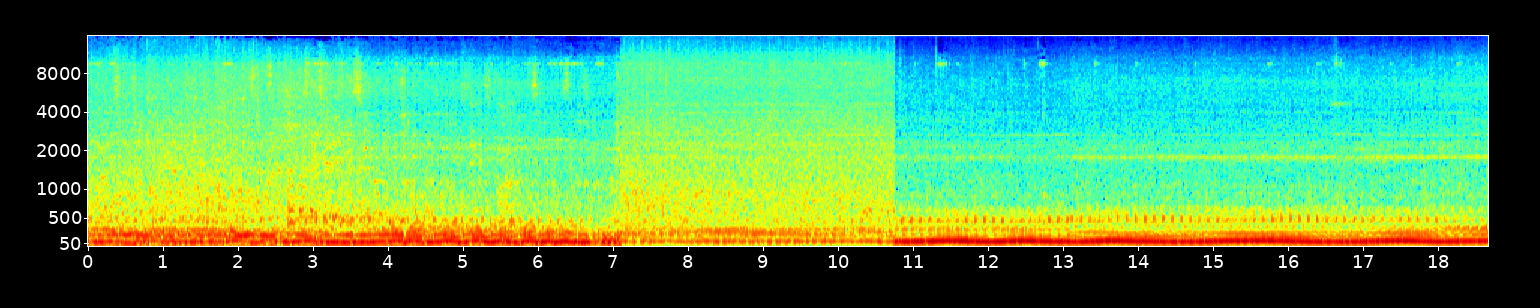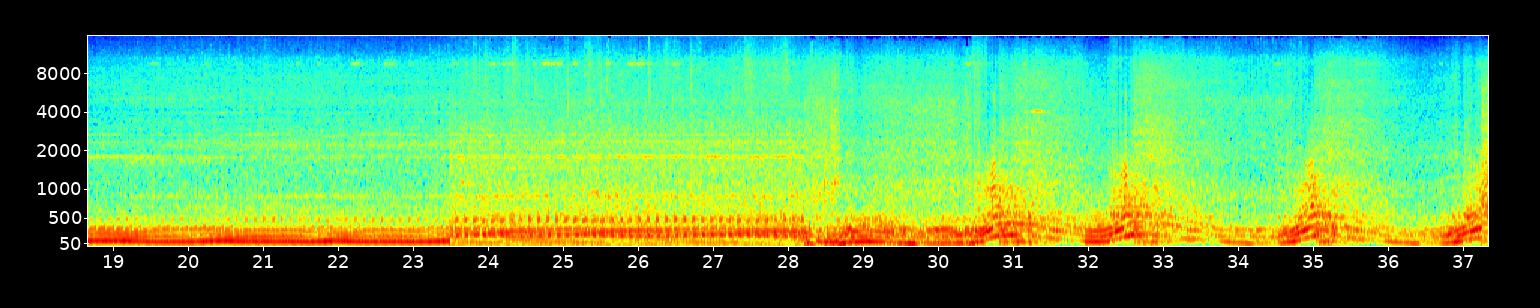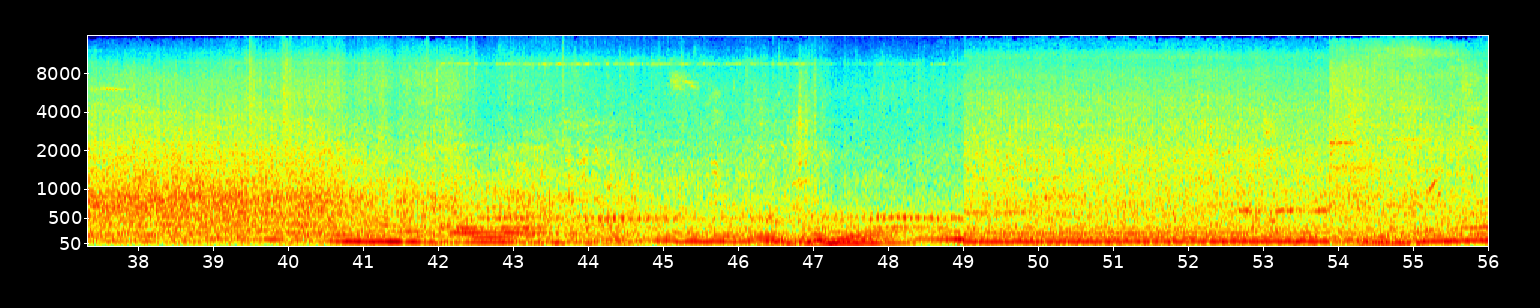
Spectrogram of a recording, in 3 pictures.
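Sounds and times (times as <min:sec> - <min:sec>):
car engine idling and revving: 0:00.0 - 0:56.0.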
